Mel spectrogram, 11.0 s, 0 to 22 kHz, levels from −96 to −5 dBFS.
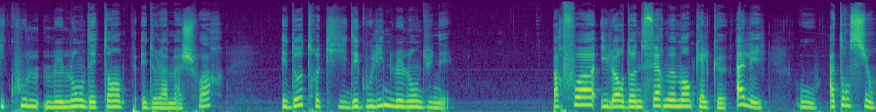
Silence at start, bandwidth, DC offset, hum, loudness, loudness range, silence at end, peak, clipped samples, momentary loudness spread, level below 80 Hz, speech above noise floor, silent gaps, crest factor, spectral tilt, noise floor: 0 s; 19.5 kHz; under 0.1%; none; -18 LUFS; 4 LU; 0 s; 0 dBFS; under 0.1%; 9 LU; -40 dBFS; 40 dB; none; 18 dB; -5 dB/octave; -57 dBFS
